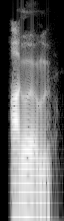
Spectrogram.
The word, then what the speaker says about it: Om: connection to the divine although it sounds like a one-syllable word om is broken down into four syllables each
